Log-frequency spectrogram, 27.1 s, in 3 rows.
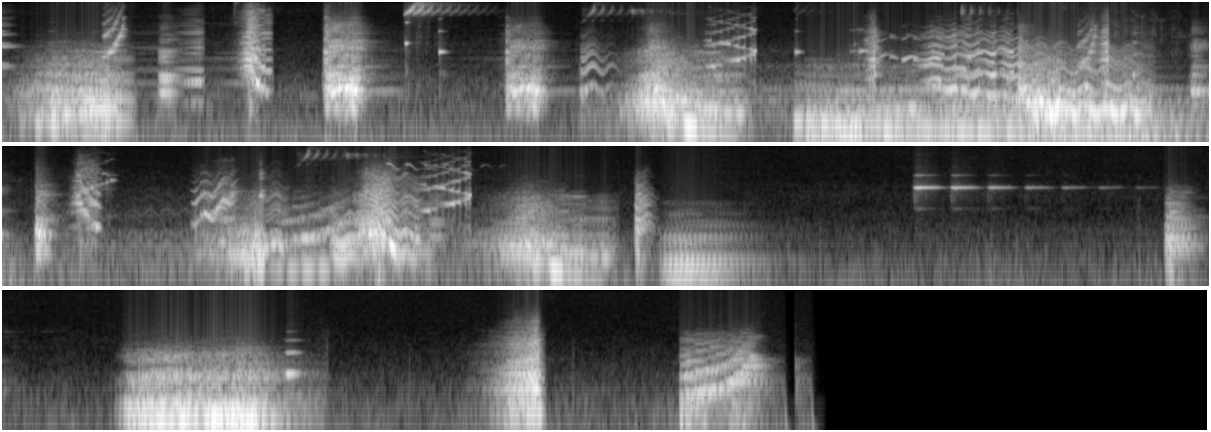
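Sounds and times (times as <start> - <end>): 
player piano: 0.0 - 18.2, 19.0 - 20.6
tape playback: 0.0 - 24.2.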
